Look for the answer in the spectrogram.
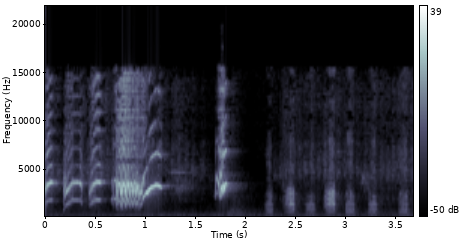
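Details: Morning song of a Javan pied starling with whistled slurs and a loud harsh screech, followed by quieter, regularly repeated raspy chatter notes.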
